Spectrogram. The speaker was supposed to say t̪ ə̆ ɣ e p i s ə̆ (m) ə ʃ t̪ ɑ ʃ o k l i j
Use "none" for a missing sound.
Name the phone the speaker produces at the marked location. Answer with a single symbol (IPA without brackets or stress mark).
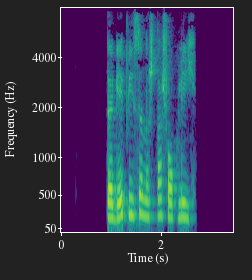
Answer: n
